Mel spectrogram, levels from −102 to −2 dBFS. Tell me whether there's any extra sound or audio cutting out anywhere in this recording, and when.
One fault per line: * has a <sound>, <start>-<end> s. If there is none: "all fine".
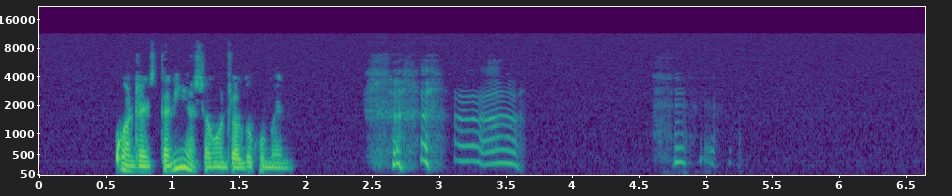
* has a laugh, 2.4-3.7 s
* has a laugh, 4.6-5.3 s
